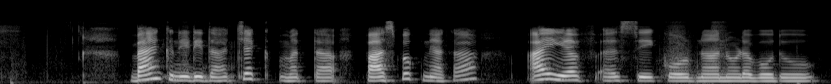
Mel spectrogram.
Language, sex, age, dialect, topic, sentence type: Kannada, female, 25-30, Dharwad Kannada, banking, statement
